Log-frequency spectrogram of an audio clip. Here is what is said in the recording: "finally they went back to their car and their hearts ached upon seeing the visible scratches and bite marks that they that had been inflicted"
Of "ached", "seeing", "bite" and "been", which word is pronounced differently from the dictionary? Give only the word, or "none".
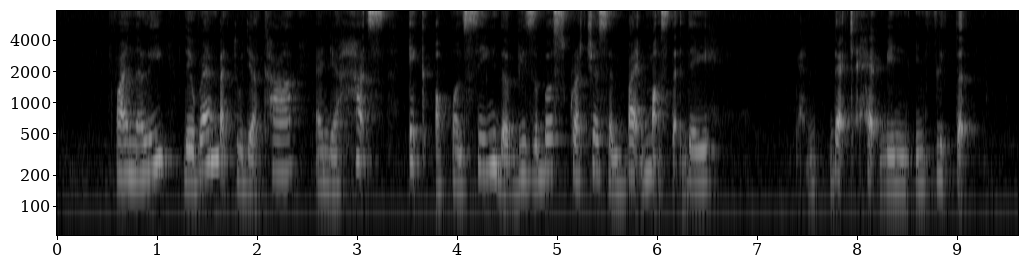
ached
